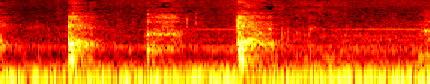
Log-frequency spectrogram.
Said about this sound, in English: She talks a lot when she's no coughing.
